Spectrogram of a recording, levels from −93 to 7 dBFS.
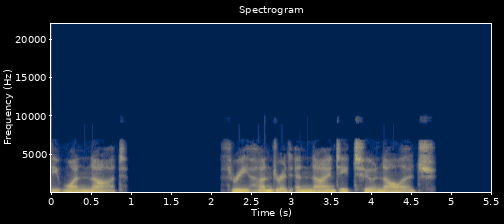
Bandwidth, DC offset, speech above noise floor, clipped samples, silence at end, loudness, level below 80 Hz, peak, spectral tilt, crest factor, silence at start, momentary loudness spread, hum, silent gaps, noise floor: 7.2 kHz; 3%; over 72 dB; under 0.1%; 0.65 s; -19 LUFS; -48 dBFS; -4 dBFS; -5.5 dB/octave; 16 dB; 0 s; 9 LU; none; 0.97-2.10 s; under -90 dBFS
